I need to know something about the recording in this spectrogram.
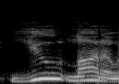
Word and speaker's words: YooLotto: co-founder of a lottery app called you lotto and it's spelled y-o-o Lotto after leaving his career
